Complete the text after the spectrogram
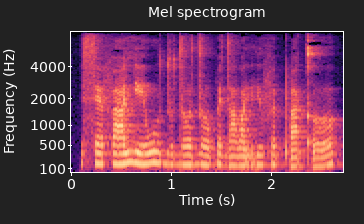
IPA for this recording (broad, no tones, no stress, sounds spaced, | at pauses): s ɛ f a lʲ e w u d u d ɤ d ɤ p ɛ d a lˠ ɤ rʲ u f ɛ pʼ a kʼ ɤ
